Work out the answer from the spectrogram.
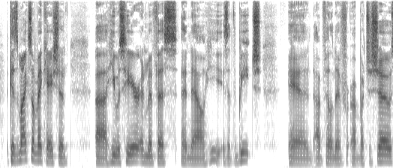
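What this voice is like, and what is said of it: Rough, sick-sounding voice. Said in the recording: “slightly ill ... slightly ill, so I apologize for any grossness of my voice ... I don't think I'm going to have a voice tomorrow”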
